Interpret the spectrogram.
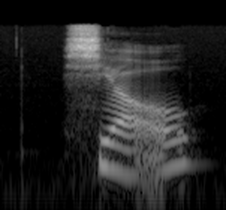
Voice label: "xiu3", Mandarin pinyin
